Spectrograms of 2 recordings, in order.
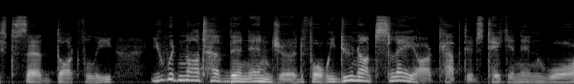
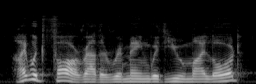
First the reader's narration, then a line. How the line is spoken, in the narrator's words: Amuba said eagerly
